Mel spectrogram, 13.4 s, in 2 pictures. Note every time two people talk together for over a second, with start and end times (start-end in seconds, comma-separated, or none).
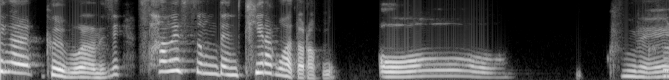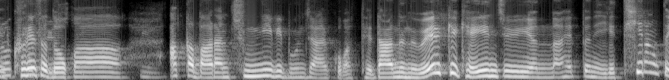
6.5-8.0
